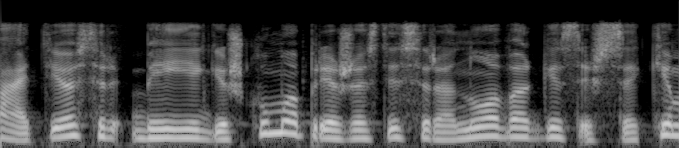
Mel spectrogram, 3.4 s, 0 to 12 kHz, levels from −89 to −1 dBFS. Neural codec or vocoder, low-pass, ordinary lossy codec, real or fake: none; 7.2 kHz; Opus, 64 kbps; real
